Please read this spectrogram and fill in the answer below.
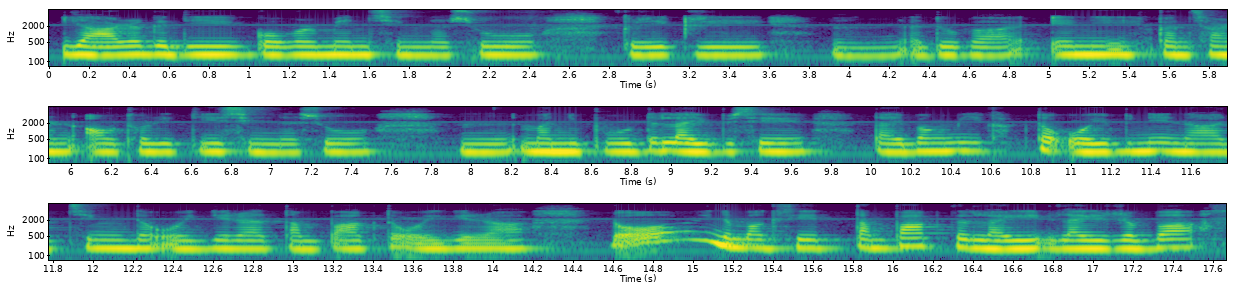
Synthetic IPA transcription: jaɾɐɡɐdiɡobʱɐɾmentsiŋnɐsuɡ̥ɾikɾi | ɐ̰duɡɐenikɐnsɐɾna̰wtʰoɾitisiŋnɐsu | mɐnipuɾdɐlajbɐse | tajbaŋmikʰḁk̚tɐʔojbɐninɐt͡ʃiŋdɐʔojɡiɾɐtɐmpak̚tɐ̰o̰jɡiɾɐlojnɐmɐksetɐmpak̚tɐlajlajɾɐbɐ

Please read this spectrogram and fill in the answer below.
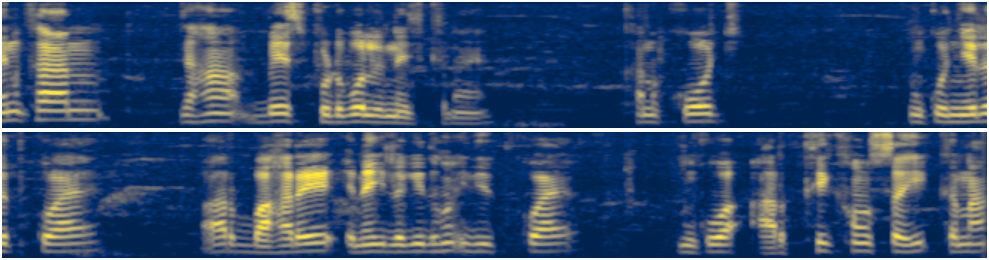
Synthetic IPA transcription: enkʰaːn | d͡ʒɐɦãbespʰʊʈboːlned͡ʒkɐnã | kʰaːnkoːt͡ʃ | ʊnkoɲelət̪koae | ɔːɾbaɦɾeʔɪned͡ʒləɡid̪ʱɦõɪd̪it̪koae | ʊnkoaʔaːɾt̪ʰɪkhõsəɦiʔkːɐna

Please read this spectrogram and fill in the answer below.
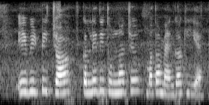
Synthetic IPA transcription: eːʋiːʈiːt͡ʃaːkəlːeːd̪iːt̪ʊlnãːt͡ʃmət̪aːmɛ̃ːŋɡaːkiːɛː

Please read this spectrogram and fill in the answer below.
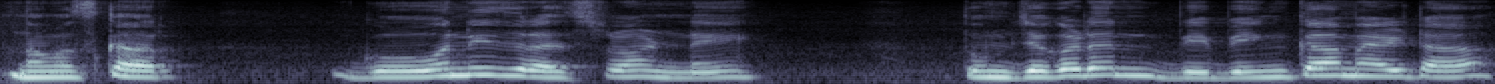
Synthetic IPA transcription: nəməskaɾ | ɡoʋənid͡zɾesʈɾaɳʈne | t̪umt͡ɕakəɽenbibiŋkamɛɭʈa

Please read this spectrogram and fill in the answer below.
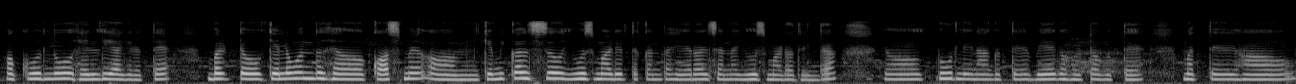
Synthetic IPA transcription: kuːɾluɦeld̪ijaːɡiɾut̪ːe̞ | bɐʈːkɛlɐʋond̪uɦkaːsmekemikɐlsjuːd͡ʒmaːɽiɾt̪ɐkːɐnt̪ʰɐɦeːɾaːlsɐnːɐjuːd͡ʒmaːɽo̞ːd̪ɾind̪ɐ | kuːɾleːnaːɡut̪ːe̞bɛːɡɐɦoʈːaːɡut̪ːe̞ | mɐt̪ːe

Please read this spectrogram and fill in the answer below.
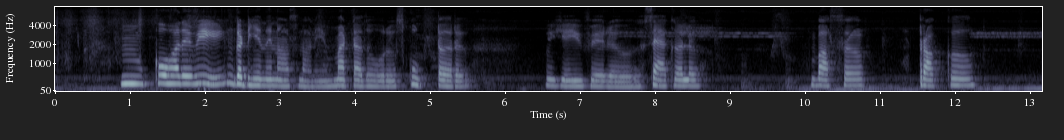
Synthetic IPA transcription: koːɦaːd̪eːʋiːɡəɖɪjãːd̪eːnaːlsənaːneːmɛːʈaːd̪oːɾskuːpʈəɾ | jəiːpʰɪɾsɛːkəl | bəs | ʈɾək

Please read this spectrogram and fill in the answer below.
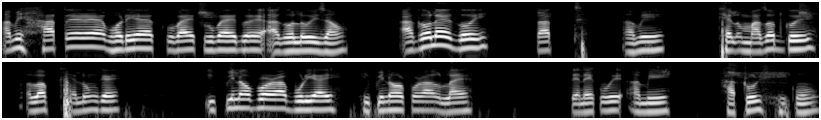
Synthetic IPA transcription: a̰mihatɛɹɛbʱɔɹijakubajkubajɡoja̰ɡɔlojzaʊ̃ | a̰ɡɔlɛɡoj | tat | ami | kʰɛlmazɔt̚ɡoj | ɔ̰lɔp̚kʰɛlʊ̃ŋɡɛ | ipinɔɹpɔɹabuɹijajhipinɔɹpɔɹaulaj | tɛnɛkojami | hatʊɹhikʊ̃

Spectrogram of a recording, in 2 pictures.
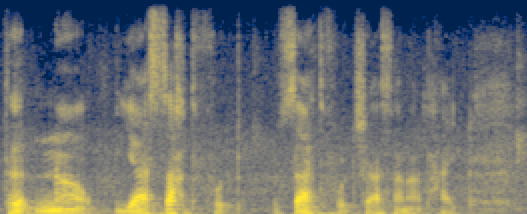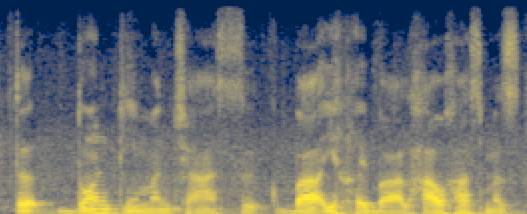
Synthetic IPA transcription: t̪ɨnajaːsɐxt̪ʰfuʈ | saxt̪ʰfṵʈt͡ʃʰa̰ːsa̰na̰t̪ʰa̰ːjʈt̪ɨd̪oːnʈimɐnt͡ʃʰaːsɨkbaːjihɐjbaːlhaːwɦaːsmɐz

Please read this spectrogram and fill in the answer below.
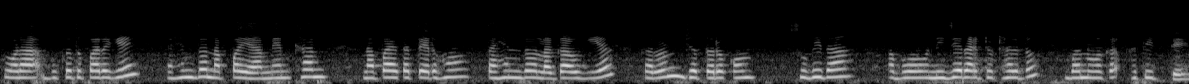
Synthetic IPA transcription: wɔɽaʔbukət̪upaɾɡɛ | t̪aɦɛnd̪ɔnapajamɛnkʰanː | apajakat̪ɛʔɾɔɦɔ̃t̪aɦɛnd̪ɔlaɡawɡɛja | kaɾɔnd͡ʒɔt̪ɔɾɔkɔm | subid̪ʱaː | bɔnid͡ʒɛɾaʔʈuʈʰaɾd̪ɔbanuwakaʔpʰət̪it̪̚t̪ɛ

